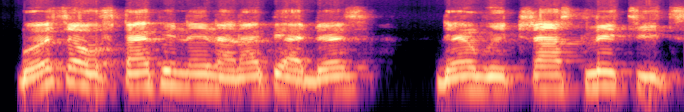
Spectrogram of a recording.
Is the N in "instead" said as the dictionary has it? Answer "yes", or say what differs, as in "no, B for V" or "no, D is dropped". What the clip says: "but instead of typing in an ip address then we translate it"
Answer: no, N is dropped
